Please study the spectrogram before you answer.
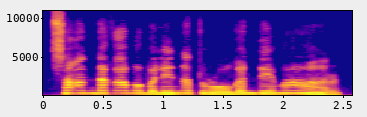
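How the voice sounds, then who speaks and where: An outspoken young woman in a radio drama. Her voice sits high, and she talks like someone easily irked. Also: fairly even intonation, normal speed, a bit bright. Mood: chatty. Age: young adult. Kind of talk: Ilocano radio drama acting.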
